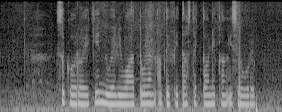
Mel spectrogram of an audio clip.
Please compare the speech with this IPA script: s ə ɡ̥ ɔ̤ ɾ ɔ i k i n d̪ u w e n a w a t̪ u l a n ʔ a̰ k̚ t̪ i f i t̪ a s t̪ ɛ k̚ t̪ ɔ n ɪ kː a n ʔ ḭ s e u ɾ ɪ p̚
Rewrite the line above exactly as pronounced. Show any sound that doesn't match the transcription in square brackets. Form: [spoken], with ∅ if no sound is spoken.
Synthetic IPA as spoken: s ə ɡ̥ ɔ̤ ɾ ɔ i k i n d̪ u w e n [i] w a t̪ u l a n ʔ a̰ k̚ t̪ i f i t̪ a s t̪ ɛ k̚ t̪ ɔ n ɪ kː a [ŋ] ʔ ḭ s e u ɾ ɪ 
